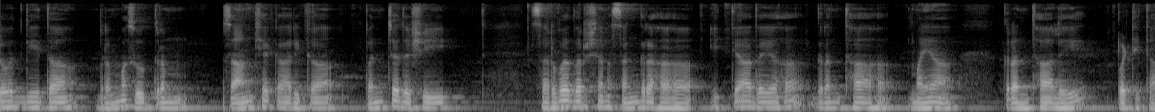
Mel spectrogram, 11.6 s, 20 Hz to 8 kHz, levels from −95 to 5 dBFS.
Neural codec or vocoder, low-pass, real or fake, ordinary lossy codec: none; 7.2 kHz; real; none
